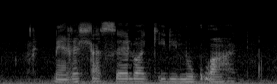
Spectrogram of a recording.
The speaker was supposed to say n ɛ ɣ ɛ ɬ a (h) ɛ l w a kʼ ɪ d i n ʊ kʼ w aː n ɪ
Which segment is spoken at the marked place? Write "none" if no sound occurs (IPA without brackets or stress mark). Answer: s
